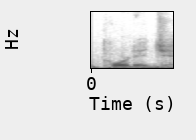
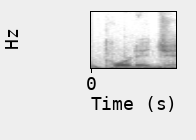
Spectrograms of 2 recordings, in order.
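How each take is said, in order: First: It is pronounced the American way. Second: It is pronounced the American way.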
